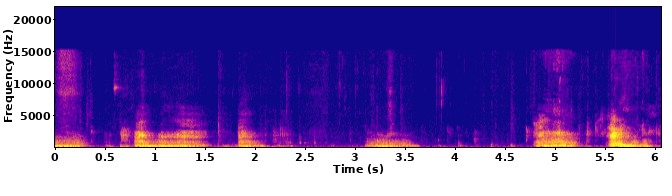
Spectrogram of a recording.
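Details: Six-week-old Havanese puppies playing indoors, giving a series of short rough growls and yappy bursts about every second, loud and harmonic-rich, in a small room.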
